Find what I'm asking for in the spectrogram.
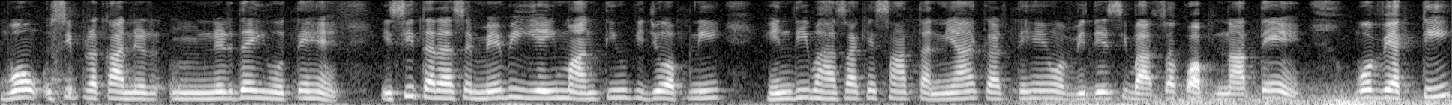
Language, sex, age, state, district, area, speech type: Hindi, female, 60+, Madhya Pradesh, Hoshangabad, urban, spontaneous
